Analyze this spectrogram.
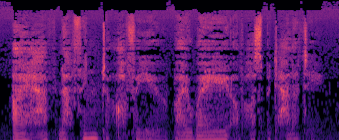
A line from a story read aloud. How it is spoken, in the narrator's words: said Hakdar faintly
